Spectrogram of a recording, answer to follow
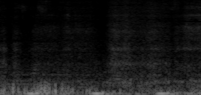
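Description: Footsteps of a person walking at a steady pace on a paved path, heard as low thuds about three times in two seconds.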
